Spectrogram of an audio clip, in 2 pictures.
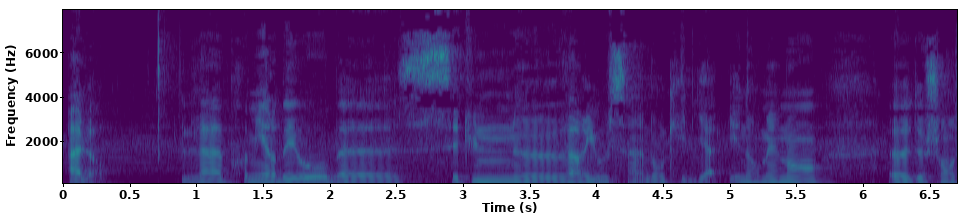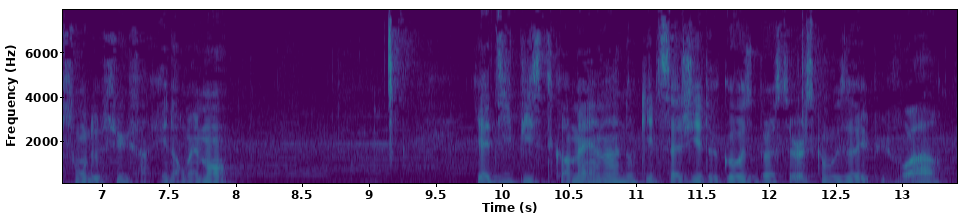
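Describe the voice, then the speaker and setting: A man hosting a casual spoken review of his collection, relaxed and hesitant, with frequent fillers and restarts. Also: mid-range voice, normal speed, a little hiss or hum.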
